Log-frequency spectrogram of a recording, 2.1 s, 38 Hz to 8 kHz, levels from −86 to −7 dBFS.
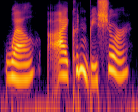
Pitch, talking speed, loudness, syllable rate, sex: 220 Hz, 145 wpm, -19 LUFS, 2.9 syllables/s, female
